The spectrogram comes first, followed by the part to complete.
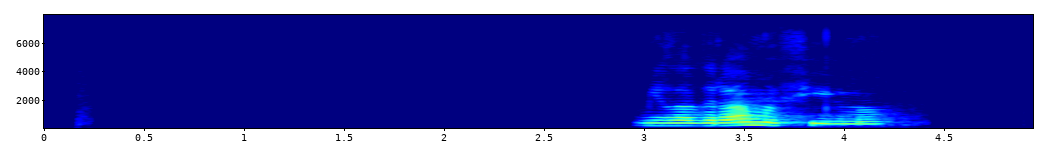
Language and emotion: Russian, neutral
